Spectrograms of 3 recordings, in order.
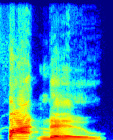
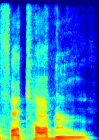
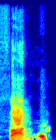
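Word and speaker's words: Fautanu: Another versatile kind of guy, Troy Fontenot. Right, Troy Fatanu. How do you say this guy's name? Fatanu, right?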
